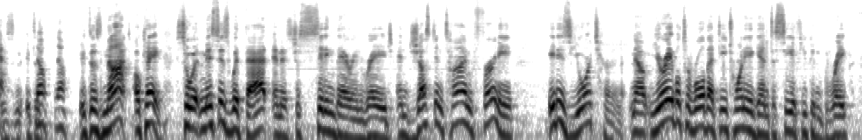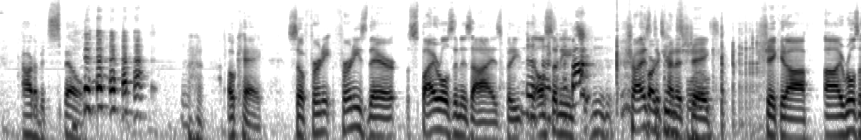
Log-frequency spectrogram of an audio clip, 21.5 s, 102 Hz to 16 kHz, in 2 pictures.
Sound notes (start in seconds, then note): 11.8 laughs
